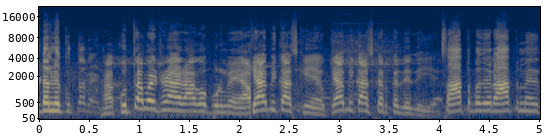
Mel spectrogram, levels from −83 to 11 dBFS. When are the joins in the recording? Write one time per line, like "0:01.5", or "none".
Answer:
0:02.1
0:04.0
